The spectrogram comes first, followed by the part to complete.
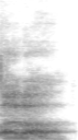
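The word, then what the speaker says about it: ברא: 빠라. 작지만은 아 발음 나고요. 아 발음 나고 빠라. 빠라의 키즈죠.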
